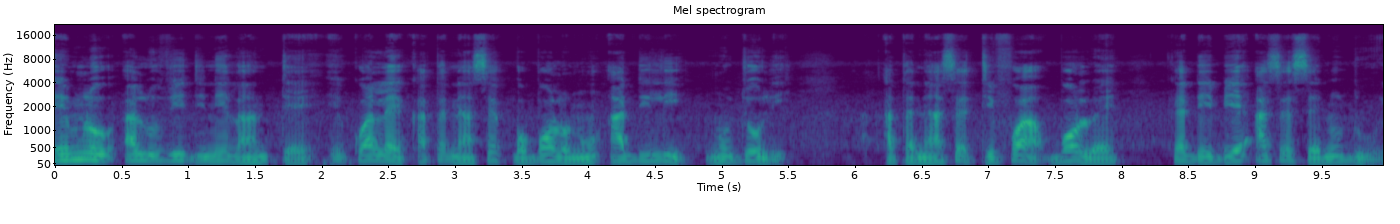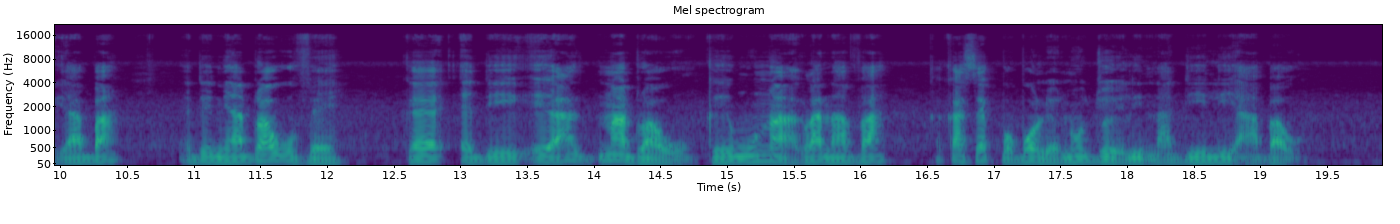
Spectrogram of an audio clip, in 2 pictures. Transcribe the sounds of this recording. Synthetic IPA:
e˦mlo˦a˦lu˧vi˦di˧nĩ˦la˨n̩˦tɛ˨˦ḛ˦ku˦a˦lɛ˦˨ka̰˦ta˦nĩ˨a˨sɛ˦k͡pɔ˨bɔ˦lɔ˨nʊ̃˨˦ʔa˦di˦li˦˨nʊ̃˦d͡ʒɔ˦˨lḭ˨ | a˨ta˨nĩ˨a˨sɛ̰˦˨tɪ˧fʊ˦a˦˨bɔ˦lʊ˨ɛ˨˦ | kɛ˦dɪ˨bɪ˨˦ɛ˦ʔa˨sɛ˦sɛ˨nũ˦dṵ˨ja˨˦ba˦ | ɛ̰˨dɪ˨nɪ̃˨a˨dʊ˨˦a˨wʊ˦˨vɛ˨ | kɛ˦˨dɪ˨˦a˨˦nã˦˨dʊ˨a˨wʊ̰˨ke˦mũ˦nã˦˨ɣla˦nã˨˦va˦ | ka˦ka˦sɛ˦˨k͡pɔ˨bɔ˦lɛ˨nʊ˦d͡ʒɔ˦˨e˨li˦˨nã˨di˦e˦li˦ja̰˨ba˦˨o̰˨

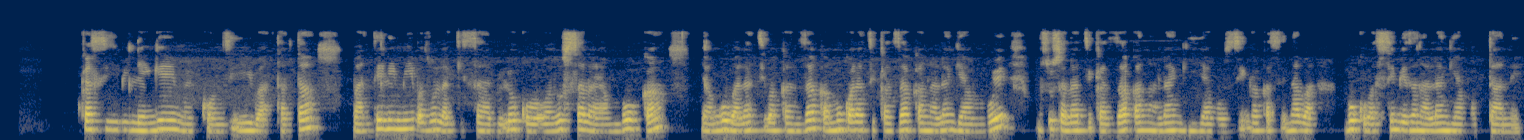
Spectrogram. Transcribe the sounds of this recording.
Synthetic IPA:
ka˨si˨bi˨lɛ˨ŋɡɛ˦me˨ko˨nzḭ˨ba˨ta˨ta˦ | ba˨tɛ˦lɛ˦mi˦ba˨zo˦la˨ki̥˨sa˨bi˨lɔ˦kɔ˨ba˨zo˦sa˦la˨ja˨mbo˦ka˦ | ja˨ŋɡo˦ba˨la˦ti˦ba˨ka˨za˦ka˨mɔ˦kɔ˦a˨la˦ti˦ka˨za˦ka˨na˨la˦ŋɡi˨ja˨mbwe˦ | mo˨su˦su˨a˨la˦ti˦ka˨za˦ka˨na˨la˦ŋɡi˨ja˨bo˨zi˨ŋɡa˦ka˨si˨na˦ba˨ | bo˦ko˨ba˨si˦mbi˦e˨za˦na˨la˦ŋɡi˨ja˨mo˨ta˦ne˨

